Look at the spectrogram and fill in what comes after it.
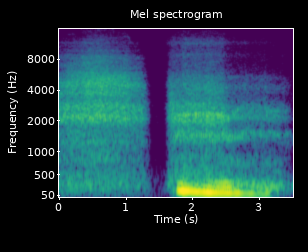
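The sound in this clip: Slow, deliberate breathing during a deep-flow yoga session: a long, noisy inhale, a brief silent pause, then a fuller exhale carrying a low voiced tone that fades away.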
